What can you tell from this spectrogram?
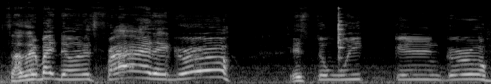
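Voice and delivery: high, sing-song party greeting; excited Friday cheer. Real, not acted. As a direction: ring in the weekend, high and stretched out.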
